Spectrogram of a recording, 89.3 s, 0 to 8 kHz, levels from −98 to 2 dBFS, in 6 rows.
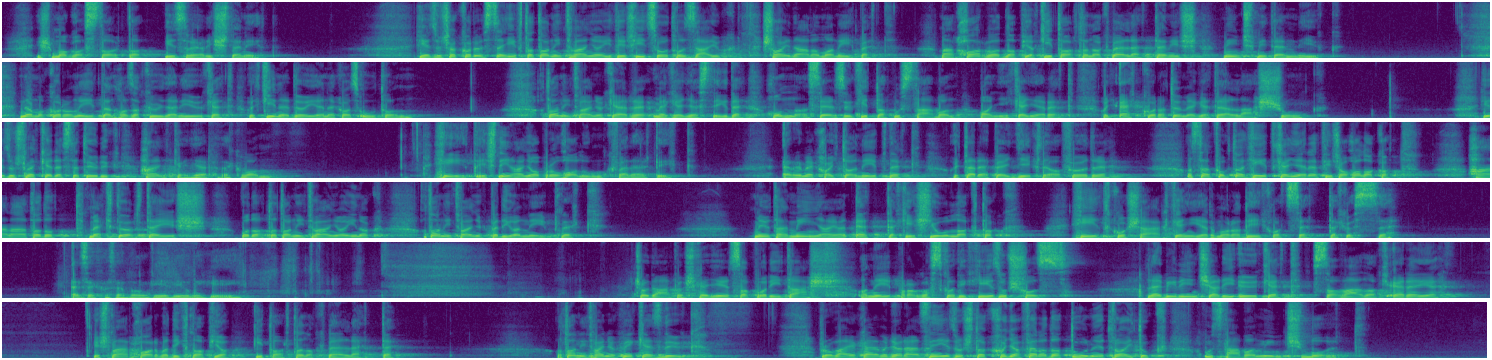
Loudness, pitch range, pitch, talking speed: -26 LUFS, 110-150 Hz, 125 Hz, 90 wpm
